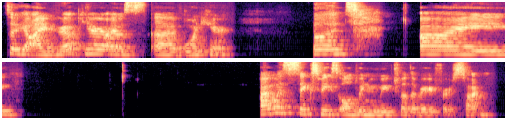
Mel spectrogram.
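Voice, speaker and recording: A woman's voice: on the high side, takes it slowly, pauses often. A young adult woman co-hosting a podcast, chatting casually in a rambling, playful way with lots of "like". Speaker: podcast co-host. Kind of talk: casual chat. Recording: roomy echo.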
